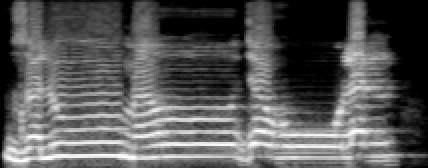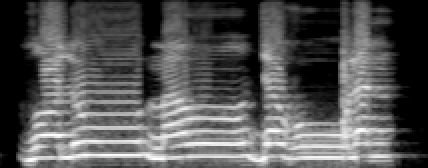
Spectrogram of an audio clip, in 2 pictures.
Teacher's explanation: जीम क्या है, इख्फा में से है। तो तनवीन के में जो नून है, मन में जो नून साकिन की आवाज आ रही है, ये नून की आवाज को नाक में छुपाना है।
